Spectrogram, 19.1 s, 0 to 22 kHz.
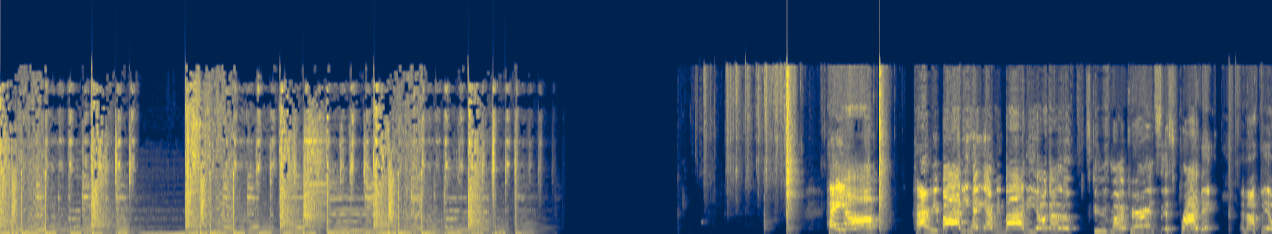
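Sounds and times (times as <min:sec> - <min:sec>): woman talking: 0:12.4 - 0:19.0.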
